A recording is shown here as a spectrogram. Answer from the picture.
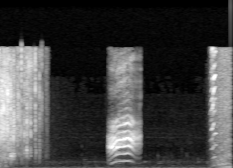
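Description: Cartoon sound effects: a sharp stomp with a short crunch as a foot comes down on bread crumbs. About a second later comes a short, high whine that rises and falls, a nervous whimper.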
